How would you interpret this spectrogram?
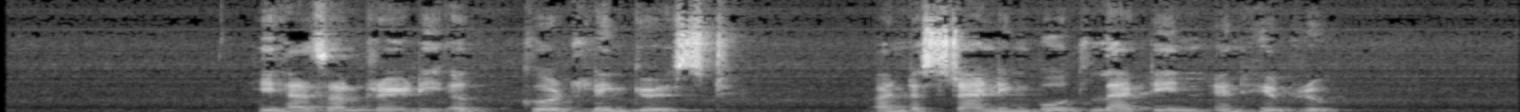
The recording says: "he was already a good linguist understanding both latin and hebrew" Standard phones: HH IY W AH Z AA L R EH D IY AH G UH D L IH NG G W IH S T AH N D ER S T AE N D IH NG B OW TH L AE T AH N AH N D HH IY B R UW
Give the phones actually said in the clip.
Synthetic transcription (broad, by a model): HH IY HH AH Z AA L R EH D IY AH G UH D L IH NG G W IH S T AH N D ER S T AE N D IH NG B OW T L AE T AH N AH N D HH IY B R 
